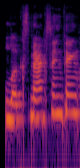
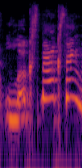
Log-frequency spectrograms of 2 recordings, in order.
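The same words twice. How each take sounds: First: Said in the usual way. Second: Much higher, baffled "Looks maxing?"; surprised question. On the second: Real, not acted. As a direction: ask "Looks maxing?" in disbelief. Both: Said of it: "repeats the phrase puzzled".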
